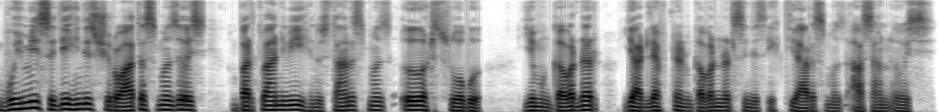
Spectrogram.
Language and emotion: Kashmiri, neutral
